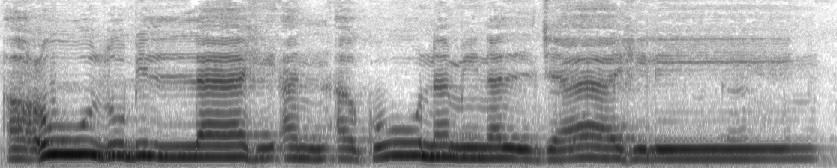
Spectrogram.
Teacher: الف کو نارمل پڑھنا ہے اور عین کو اچھی طرح حلق سے ادا کرنا ہے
